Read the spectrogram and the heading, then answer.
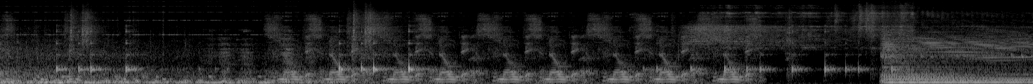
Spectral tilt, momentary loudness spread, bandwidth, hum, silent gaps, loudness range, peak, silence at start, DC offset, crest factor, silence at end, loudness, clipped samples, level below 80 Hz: -4.5 dB/octave; 7 LU; over 20 kHz; none; none; 2 LU; -14 dBFS; 0 s; under 0.1%; 20 dB; 0 s; -35 LUFS; under 0.1%; -48 dBFS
